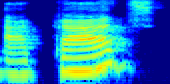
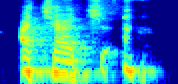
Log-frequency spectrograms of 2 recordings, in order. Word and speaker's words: Achach: Y pues bueno, el día de hoy estoy muy contenta porque nos visita la maestra de Acach. ¿Sí lo pronuncié bien? Achach.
